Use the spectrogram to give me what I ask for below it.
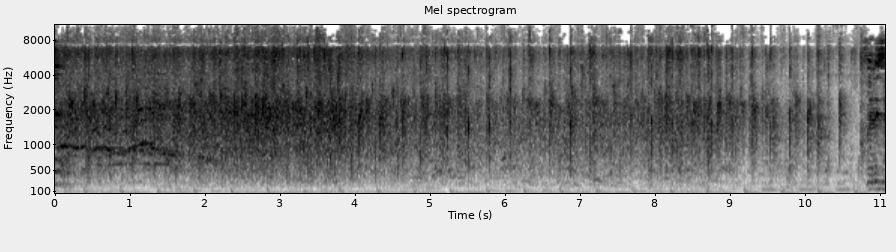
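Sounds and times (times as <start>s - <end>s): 
audience applause: 0.0s - 10.9s.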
